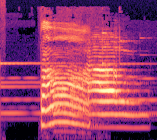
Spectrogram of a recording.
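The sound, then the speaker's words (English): A tabby cat called Little Orson lets out one long, drawn-out meow, rising slightly then sliding down over about a second and a half, clear and fairly loud with no talking over it. “I'm going to call you Little Orson, Mr. Tabby.”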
